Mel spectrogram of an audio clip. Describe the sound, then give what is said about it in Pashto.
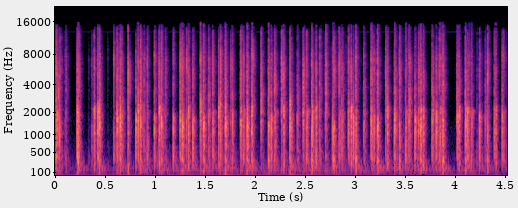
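Hand clapping for a contestant's correct answer on a quiz game show: many sharp, distinct claps in a fast, slightly uneven rhythm, loud and crisp, with no talk over them. “چک چک ورته”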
